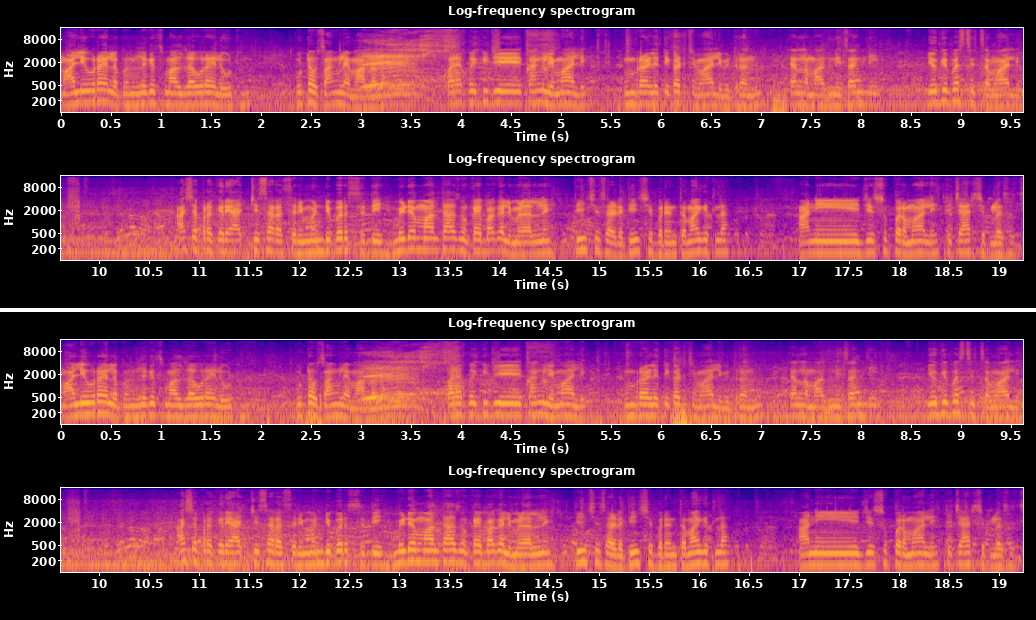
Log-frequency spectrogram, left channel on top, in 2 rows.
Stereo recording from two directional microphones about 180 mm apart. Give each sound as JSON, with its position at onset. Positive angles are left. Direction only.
{"t": 0.0, "sound": "speech", "side_deg": -5}
{"t": 3.2, "sound": "a man's voice", "side_deg": -65}
{"t": 3.8, "sound": "speech", "side_deg": -20}
{"t": 10.8, "sound": "speech", "side_deg": -10}
{"t": 14.8, "sound": "speech", "side_deg": -20}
